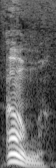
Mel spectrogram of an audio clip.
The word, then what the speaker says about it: om: mantras is of course the sound om that sound is used because if you spell it out a u m it runs from the back of your throat to your lips and therefore it contains the whole range of The Voice and for that reason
